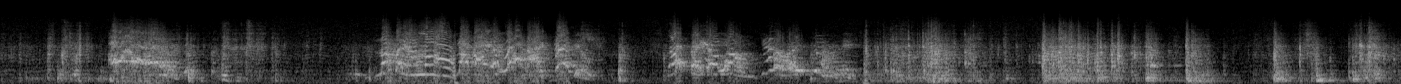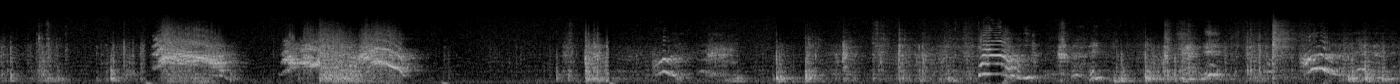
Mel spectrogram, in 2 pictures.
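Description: A fistfight and struggle: shouts and cries in loud bursts of a second or two, with thumps and knocks of scuffling bodies, easing for a moment about two-thirds of the way through.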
